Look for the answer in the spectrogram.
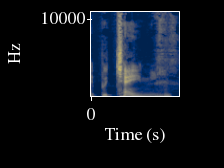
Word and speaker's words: Buscemi: You've been pronouncing his name wrong your whole life. It's actually Buscemi.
